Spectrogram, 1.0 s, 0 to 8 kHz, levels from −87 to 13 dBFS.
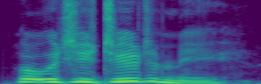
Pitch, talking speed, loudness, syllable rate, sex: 225 Hz, 365 wpm, -14 LUFS, 7.1 syllables/s, female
